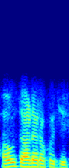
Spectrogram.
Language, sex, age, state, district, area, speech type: Odia, male, 18-30, Odisha, Boudh, rural, conversation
